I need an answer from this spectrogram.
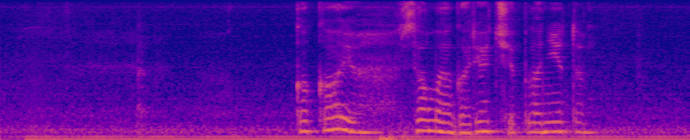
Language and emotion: Russian, sad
